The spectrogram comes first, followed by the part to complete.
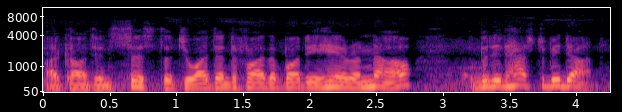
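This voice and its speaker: An actor playing a curt, commanding police chief inspector in a radio drama. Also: male voice, on the high side, brisk, close to an everyday voice. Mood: grave, measured. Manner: curt, probing, authoritative. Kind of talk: naturalistic radio drama acting. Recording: dull lo-fi radio recording, noisy.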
